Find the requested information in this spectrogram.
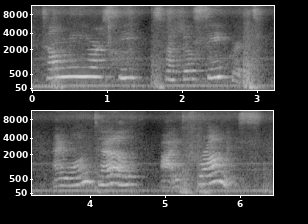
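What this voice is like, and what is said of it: Whispering character voice. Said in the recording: “she said in her whispering voice.”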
